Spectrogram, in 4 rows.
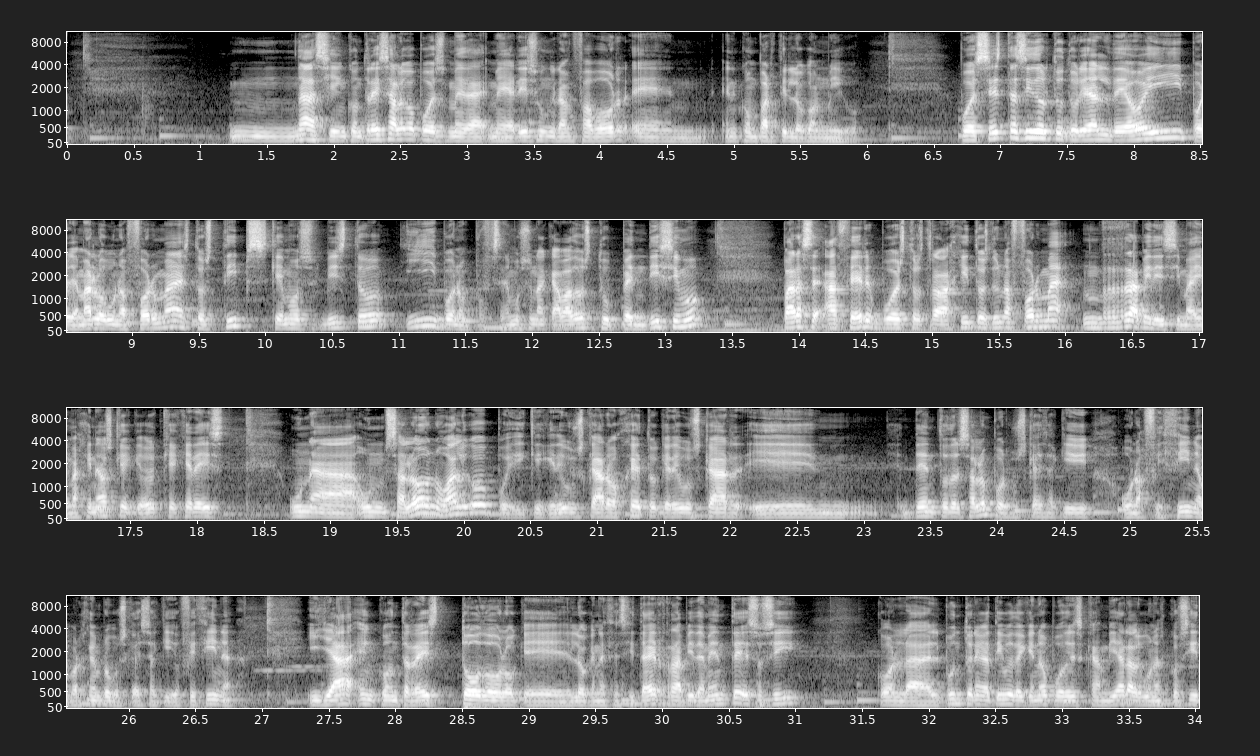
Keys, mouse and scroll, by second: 9.7 right click.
